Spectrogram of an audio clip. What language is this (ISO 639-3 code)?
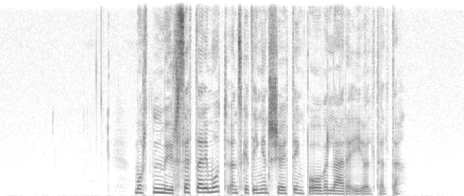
nor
